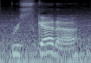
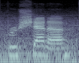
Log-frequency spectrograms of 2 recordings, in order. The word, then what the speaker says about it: bruschetta: let's go over today's nutrition mission main points bruschetta commonly mispronounced as bruschetta is a dish from italy that resembles deconstructed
